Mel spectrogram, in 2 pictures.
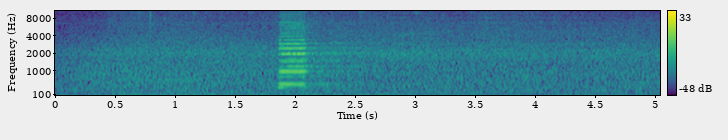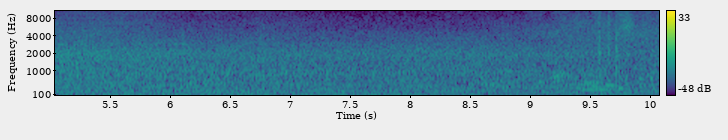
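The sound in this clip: A car driving, with a steady, even road and engine rumble throughout and one short horn toot near the start.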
